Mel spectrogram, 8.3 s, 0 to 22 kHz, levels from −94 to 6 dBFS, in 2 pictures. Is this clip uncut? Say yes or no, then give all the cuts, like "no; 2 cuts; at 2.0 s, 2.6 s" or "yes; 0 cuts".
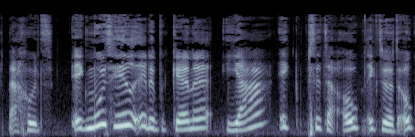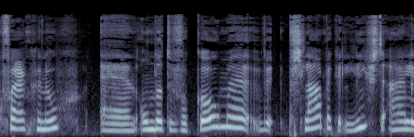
no; 2 cuts; at 3.6 s, 5.1 s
